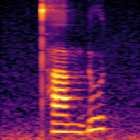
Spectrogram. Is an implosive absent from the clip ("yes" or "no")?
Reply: no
